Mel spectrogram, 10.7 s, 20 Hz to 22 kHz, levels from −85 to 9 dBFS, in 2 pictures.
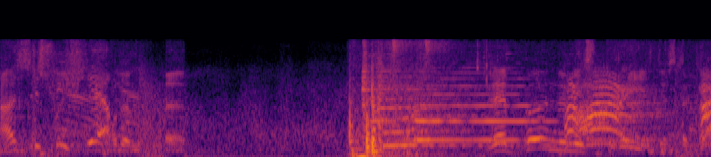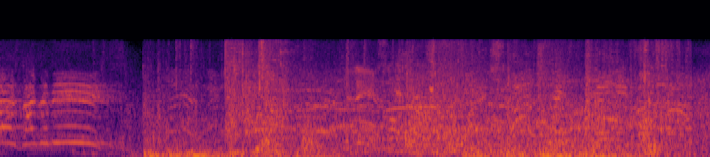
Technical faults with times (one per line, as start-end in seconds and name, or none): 0.24-0.42 sound dropped by the voice detector
1.04-1.24 sound dropped by the voice detector
1.38-2.60 comfort noise in place of the background
5.06-5.24 sound dropped by the voice detector
6.26-6.40 sound dropped by the voice detector
10.52-10.66 sound dropped by the voice detector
